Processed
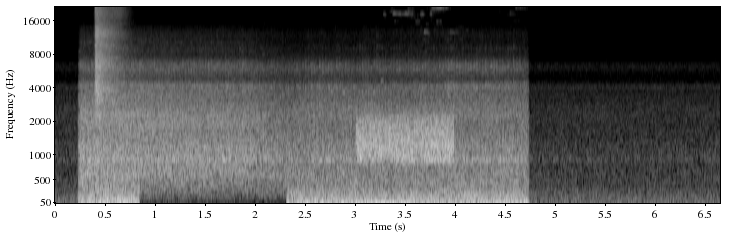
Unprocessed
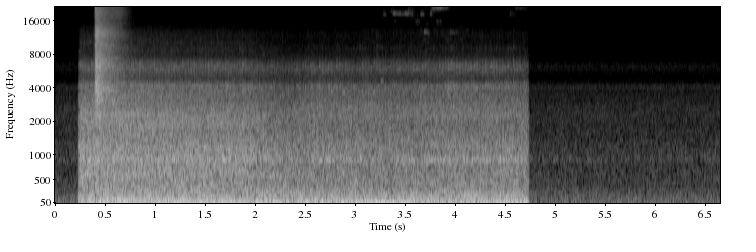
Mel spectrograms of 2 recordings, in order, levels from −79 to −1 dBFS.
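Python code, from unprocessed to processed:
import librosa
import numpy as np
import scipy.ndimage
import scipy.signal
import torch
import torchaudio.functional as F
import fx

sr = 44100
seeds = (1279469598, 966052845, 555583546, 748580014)

y = fx.highpass(x, sr, hz=540.0, slope=12, at=(0.84, 2.32))
y = fx.band_shelf(y, sr, hz=1400.0, db=14.0, octaves=1.3, at=(3.01, 3.99))
y = y * librosa.db_to_amplitude(1.5)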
